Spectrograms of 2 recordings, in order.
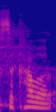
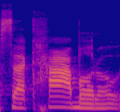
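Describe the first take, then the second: First: The vowels are short and quick. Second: The vowels are drawn out and long. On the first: The speaker calls it right. "it's like Sakamoto. Like it's it's quick" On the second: The speaker calls it wrong. "it's not a long A. It's not a Sakamoto"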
